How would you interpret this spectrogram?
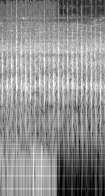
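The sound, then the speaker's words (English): A helicopter's rotor beats in a rapid, steady chop, fairly quiet, with a low rumble underneath that drops away halfway through. The helicopter is bringing mercenaries to be dropped into the city. No one speaks. “They'll arrive via helicopter, each getting dropped into the city like a scene from Predator where Jesse Ventura and Carl Weathers are arm wrestling.”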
